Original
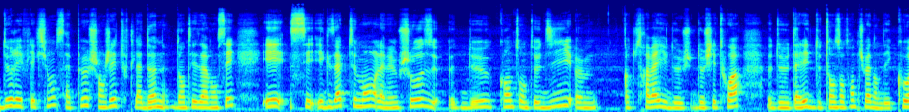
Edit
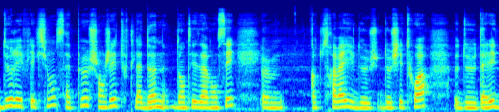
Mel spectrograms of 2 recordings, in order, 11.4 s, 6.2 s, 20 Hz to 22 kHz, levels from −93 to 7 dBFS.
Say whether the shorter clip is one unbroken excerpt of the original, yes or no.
no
